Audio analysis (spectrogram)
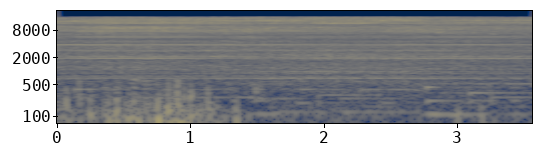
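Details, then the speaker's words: Sanyo PH137AC water pump with 1-inch inlet and outlet piping, drawing water from below the pump (negative suction): some knocking at first, then a smooth, even motor hum at steady pitch; running normally. "Cukup halus suara pompanya. Ya, puaslah dengan pompa ini."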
